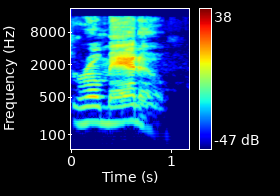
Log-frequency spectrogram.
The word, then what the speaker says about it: Romano: You pronounced it wrong, Bo. It's Romano.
